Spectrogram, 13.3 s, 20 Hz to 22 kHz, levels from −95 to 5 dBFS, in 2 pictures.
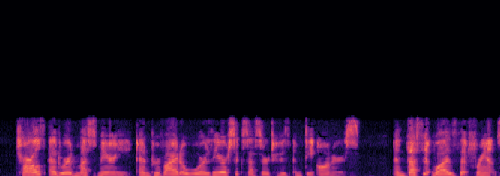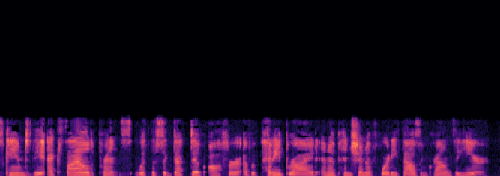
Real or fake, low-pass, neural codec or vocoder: real; 7.2 kHz; none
